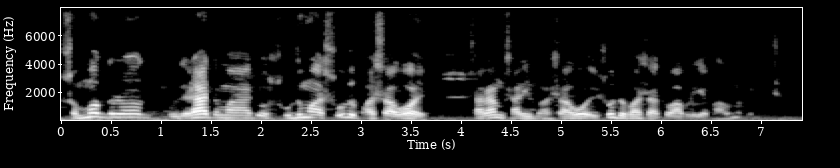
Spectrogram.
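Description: The man speaks at a high pitch with lively intonation. His loudness swings widely. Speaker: interviewed local resident. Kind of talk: street interview.

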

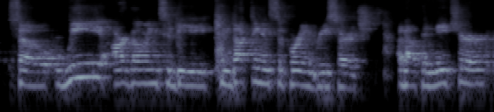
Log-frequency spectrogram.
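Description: A man speaks at a fairly slow pace with ordinary pitch variation, audible room echo and light background noise. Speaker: event host introducing program. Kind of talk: event introduction speech. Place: hall.

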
